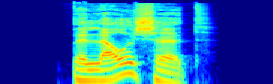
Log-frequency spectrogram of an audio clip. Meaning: second-person plural subjunctive I of belauschen
- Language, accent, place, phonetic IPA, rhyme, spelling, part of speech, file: German, Germany, Berlin, [bəˈlaʊ̯ʃət], -aʊ̯ʃət, belauschet, verb, De-belauschet.ogg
